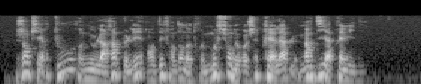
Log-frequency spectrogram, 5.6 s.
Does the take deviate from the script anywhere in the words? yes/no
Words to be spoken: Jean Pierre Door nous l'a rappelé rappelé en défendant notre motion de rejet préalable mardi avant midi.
yes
